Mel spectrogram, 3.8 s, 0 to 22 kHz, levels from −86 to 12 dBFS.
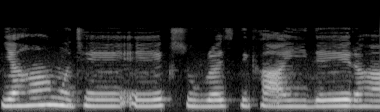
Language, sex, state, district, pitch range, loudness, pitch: Hindi, female, Madhya Pradesh, Katni, 215-230 Hz, -15 LUFS, 225 Hz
